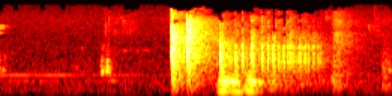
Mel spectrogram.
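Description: Dice clattering across a table during a tabletop role-playing game: a short burst of hard, rattling clicks follows a faint earlier tap, then tapers off quickly.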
